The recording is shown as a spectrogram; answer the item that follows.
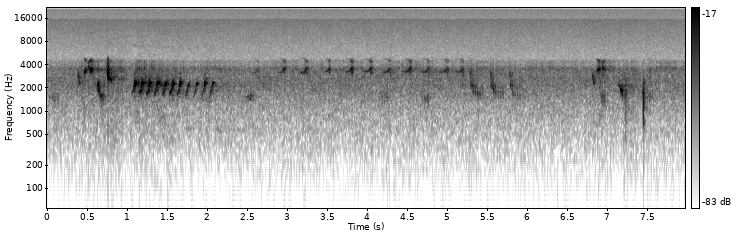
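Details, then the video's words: At night, goldfinches sing a rapid, evenly spaced trill of bright notes lasting about a second, followed by a string of lighter twittering chirps and a few louder calls near the end. "Goldfinches singing"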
